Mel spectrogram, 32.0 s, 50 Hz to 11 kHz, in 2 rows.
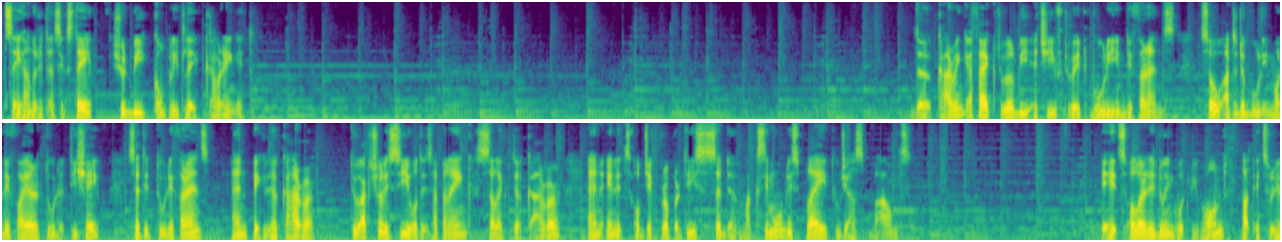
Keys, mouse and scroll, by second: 0.1 g, 0.6 ctrl+click, 0.8-1.9 middle drag, 2.0 z, 2.4-3.5 middle drag, 3.8 g, 4.3 click, 5.2 z, 6.1 |, 6.8 click, 10.8 click, 11.8-12.4 middle drag, 14.1 click.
